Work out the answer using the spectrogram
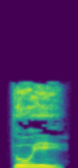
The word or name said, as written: ತೊಯೆ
